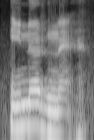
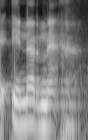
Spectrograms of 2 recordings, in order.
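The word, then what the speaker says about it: internet: तो इसमें अगर आप गौर करें कि एन के बाद टी आ रहा है तो इसको हम साइलेंट कर देंगे। हम बोलेंगे इनर ने। बोलेंगे इनर ने।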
